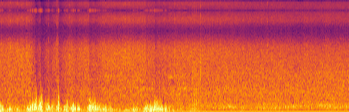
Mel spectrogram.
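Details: Gusty wind buffets the microphone in low rumbling bursts for about three seconds, then settles into a steady soft roar.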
